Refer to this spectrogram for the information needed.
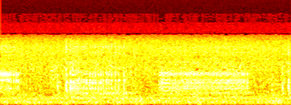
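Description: A rocking chair, Mrs. Davis's rocker, creaks in two long, drawn-out groans, one after another, as someone settles into it for a rock, over a steady low rumbling background. No one speaks.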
